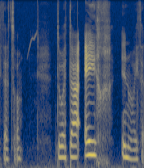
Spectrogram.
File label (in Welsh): "eich", Welsh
